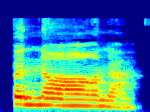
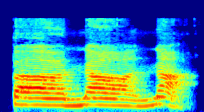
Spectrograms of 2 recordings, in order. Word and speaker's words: banana: Banana. So I do not say banana. I say banana. So here, the emphasis is on the second syllable.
